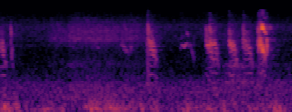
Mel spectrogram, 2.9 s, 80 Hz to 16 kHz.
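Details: Eurasian tree sparrows on Tatyshev Island, Krasnoyarsk, on 30 March 2015, taking up nest sites for breeding, give a few short, scratchy chirps, quickening toward the end, over a low background rumble.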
